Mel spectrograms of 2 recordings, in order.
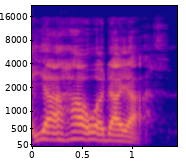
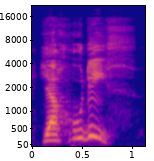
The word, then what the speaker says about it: Yahudis: Not Yahawadias. Yahudis is the transliteration, and the pronunciation is Yahudis. The phonetic spelling is Yahudis, right?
